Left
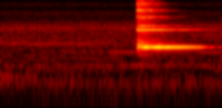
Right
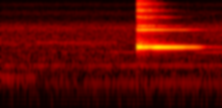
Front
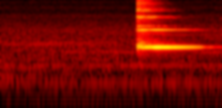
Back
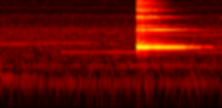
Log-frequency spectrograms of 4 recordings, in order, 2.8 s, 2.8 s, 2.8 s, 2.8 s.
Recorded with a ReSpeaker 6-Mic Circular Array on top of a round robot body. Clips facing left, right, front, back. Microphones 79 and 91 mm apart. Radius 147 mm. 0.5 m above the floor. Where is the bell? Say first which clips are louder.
Right 4 dB, back 1 dB; 130° right, 0.6 m.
